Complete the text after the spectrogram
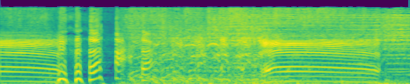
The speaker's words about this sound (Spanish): Oye, pero qué está como raro el burro, ¿qué le pasó? ¿De qué tipo de burro es este?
